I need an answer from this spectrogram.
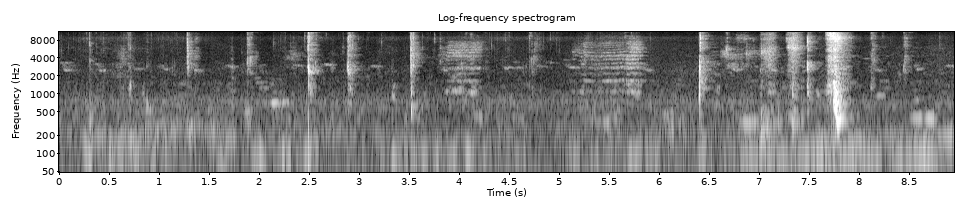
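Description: Close-miked eating of mutton curry and rice: wet chewing and lip smacks in quick clicks, with two short squeaky, pitched sounds from the mouth in the middle and a loud wet smack near the end.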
